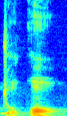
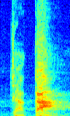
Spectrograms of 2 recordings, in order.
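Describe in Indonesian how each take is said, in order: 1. Vokal nama ini berbunyi 'o' yang membulat. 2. Vokal nama ini berbunyi 'a' yang terbuka. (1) "Kalau orang Solo" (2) "gantung itu orang mana? Banyumas"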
